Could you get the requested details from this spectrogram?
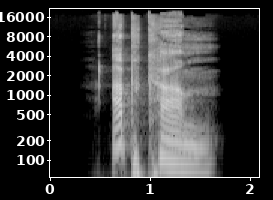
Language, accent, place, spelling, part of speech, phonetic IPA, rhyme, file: German, Germany, Berlin, abkam, verb, [ˈapˌkaːm], -apkaːm, De-abkam.ogg
- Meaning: first/third-person singular dependent preterite of abkommen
